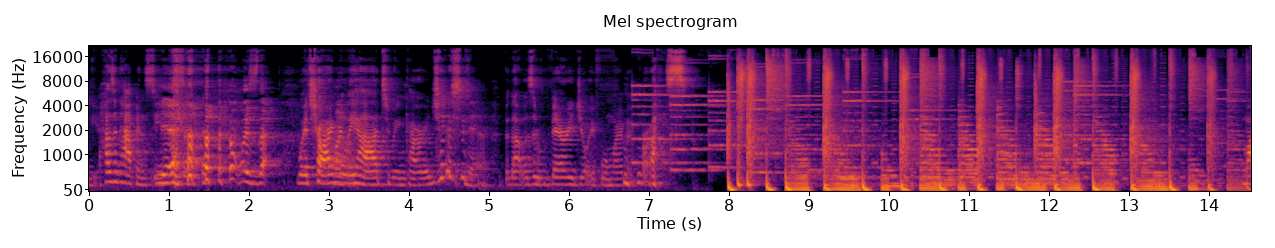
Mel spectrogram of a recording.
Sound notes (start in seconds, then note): 1.0 both laughing; 7.5 both laughing; 8.3 upbeat synth music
